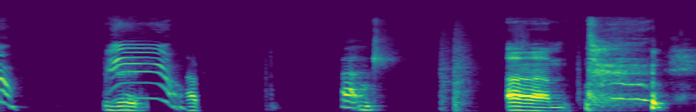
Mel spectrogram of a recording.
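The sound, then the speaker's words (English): A drawn-out, wavering cat meow rings out loud as the cat, shut in a room after a draft blew the door closed, meows at the door, followed after short pauses by a few briefer yowling, throaty vocal sounds. “Yeah, my cat was meowing at the door.”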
